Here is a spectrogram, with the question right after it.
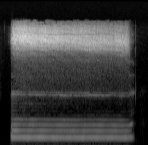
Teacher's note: Feel that little buzz, that vibration. That's a voiced sound.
